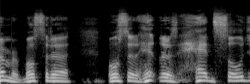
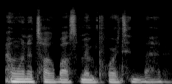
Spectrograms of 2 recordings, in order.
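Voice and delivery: low, quieter, quick announcement; lowered-jaw serious tone; 8 semitones lower, 6 dB quieter, faster than usual. Real, not acted. Podcast host introducing important matters, low mock-serious tone. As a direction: drop the jaw and go deep. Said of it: "Anytime you say something in that tone, in the lower of the jaw".

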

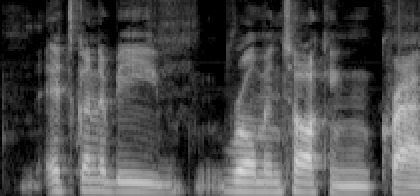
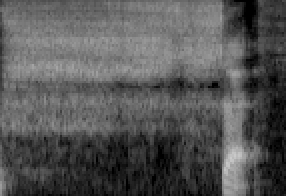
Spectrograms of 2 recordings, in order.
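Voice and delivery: drawn-out pick; 8 dB quieter than usual. Real, not acted.

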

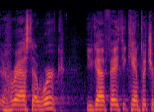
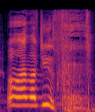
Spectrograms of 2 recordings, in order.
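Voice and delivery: high mocking mimicry; making fun; 8 semitones higher than usual. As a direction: parrot it back to ridicule the believer. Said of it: "You get made fun of".

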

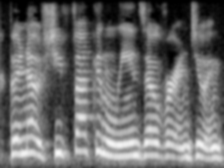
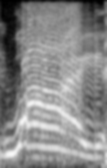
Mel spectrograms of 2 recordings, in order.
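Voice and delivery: a higher, barked "Why?"; abrasive mock shout; 7 semitones higher, 3 dB louder than usual. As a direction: snap it back like a rude boyfriend. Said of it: "he's, like, so ab-, abrasive".

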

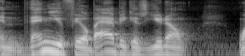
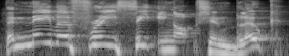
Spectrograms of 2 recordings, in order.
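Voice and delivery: high, drawn-out fake Australian accent; mock Australian; 12 semitones higher, slower than usual. Co-host echoing the airline program's name, hammed-up mock Australian. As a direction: slowly parrot it in hammed-up, high-pitched Australian. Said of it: "You don't sound Australian".

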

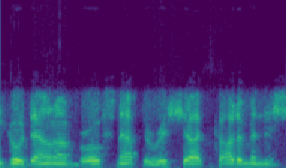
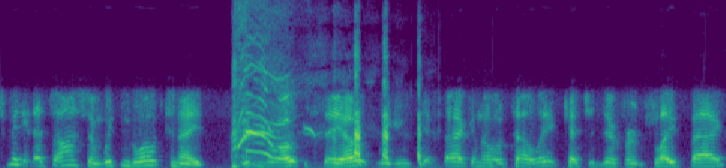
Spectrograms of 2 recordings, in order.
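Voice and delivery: excited buddy; 6 semitones higher than usual. Retold or imitated. Teammate Davey excited about night out.

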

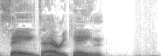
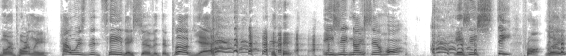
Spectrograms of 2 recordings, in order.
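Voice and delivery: high, laughing mock English accent; 6 semitones higher than usual. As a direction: read it like a fussy English tea lover. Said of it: "forgot she's English".

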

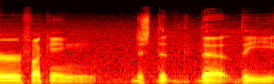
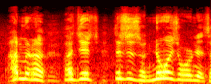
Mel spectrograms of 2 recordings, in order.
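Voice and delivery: mock neighbor voice, much higher and louder; complaining neighbor; 13 semitones higher, 4 dB louder than usual. Imitating the neighbor threatening him over the noise, high mock voice. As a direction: squeak it like an outraged busybody.

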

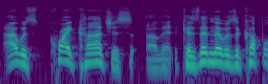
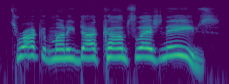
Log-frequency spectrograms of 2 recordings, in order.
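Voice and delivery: higher repeat; 9 semitones higher than usual. Shown as a demonstration. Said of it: "What is that again?".

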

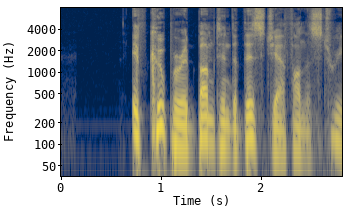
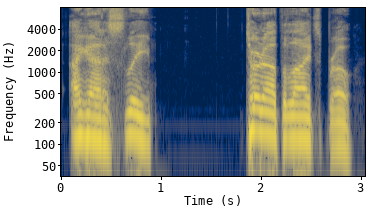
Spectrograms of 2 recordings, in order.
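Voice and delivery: Jeff, exhausted; 5 semitones higher, 7 dB louder than usual. Acted. Exhausted Jeff demanding lights out.

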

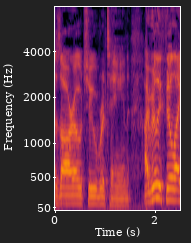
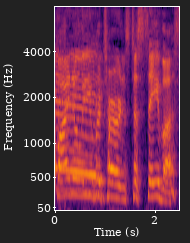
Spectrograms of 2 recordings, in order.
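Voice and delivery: high, slow, drawn-out hype; triumphant announcement; 7 semitones higher, slower than usual. Pretend. Announcing the wrestler who saves the horrible ending, high triumphant hype. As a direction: proclaim the hero's return, stretching the words.

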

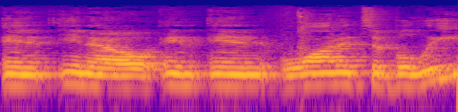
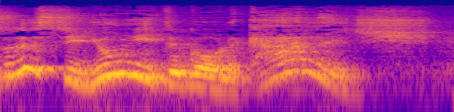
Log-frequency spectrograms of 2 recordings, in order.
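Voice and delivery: higher, emphatic imitation of persuasion; raised pitch, pressing the point; charismatic; 4 semitones higher than usual. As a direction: imitate an old man urging with charisma. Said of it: "getting really charismatic with me".

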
